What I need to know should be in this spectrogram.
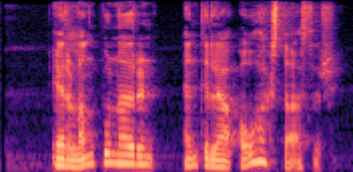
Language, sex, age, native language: Icelandic, male, 30-39, Icelandic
